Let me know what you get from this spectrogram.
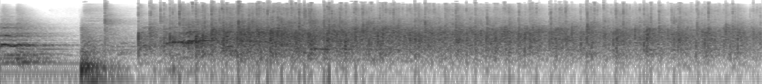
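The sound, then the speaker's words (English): A large audience bursts into thunderous applause with a few cheers: a dense, steady roar of clapping that stays loud for several seconds after a brief tonal sound at the start. “But on that night, the audience told him with their thunderous applause and cheers that every step he has taken so far in his journey has been worth it.”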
